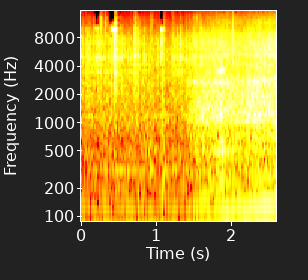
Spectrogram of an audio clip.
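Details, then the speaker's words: Backhoe reverser after replacing the scored control valve; before, the forward and reverse clutch ports got no pressure despite 150 on the pressure side. The diesel hums low, then pulls smoothly under load with no slipping or flare. Normal reverser drive. "i'd like to check it now but i'm not i'm sure it's working good now"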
